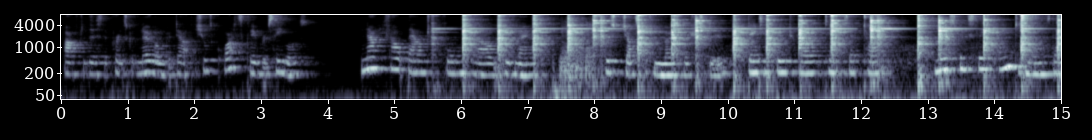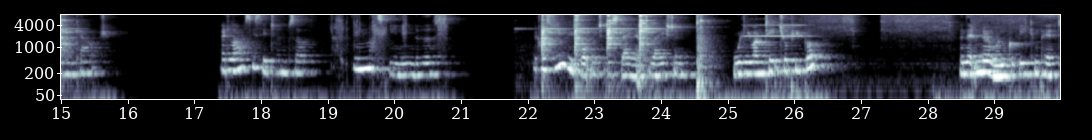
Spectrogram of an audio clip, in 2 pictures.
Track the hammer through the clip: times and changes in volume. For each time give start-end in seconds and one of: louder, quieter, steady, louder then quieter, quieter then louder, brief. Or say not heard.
5.5-15.2 steady
22.2-24.6 brief.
